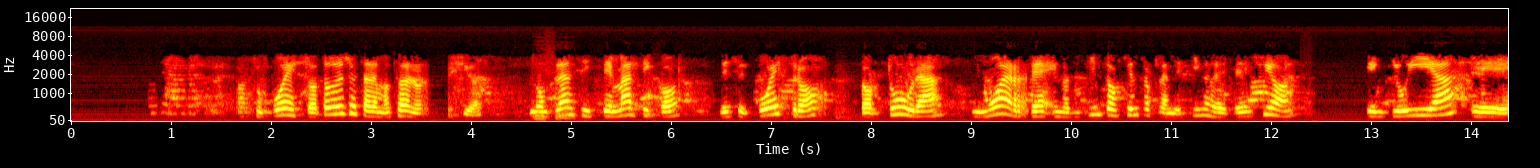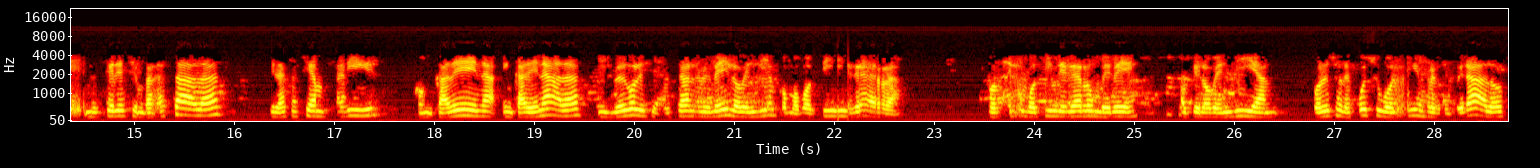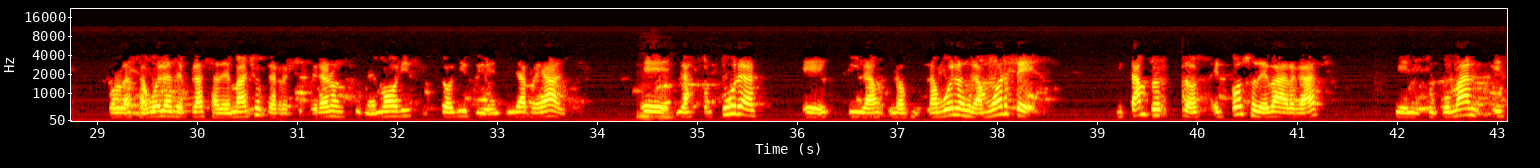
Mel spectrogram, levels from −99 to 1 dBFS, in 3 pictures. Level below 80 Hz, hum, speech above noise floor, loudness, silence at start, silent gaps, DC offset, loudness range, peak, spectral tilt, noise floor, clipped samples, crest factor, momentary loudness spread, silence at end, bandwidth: -72 dBFS; none; 46 dB; -21 LUFS; 0.95 s; none; under 0.1%; 3 LU; -2 dBFS; -6 dB/octave; -66 dBFS; under 0.1%; 20 dB; 11 LU; 0 s; 4.3 kHz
